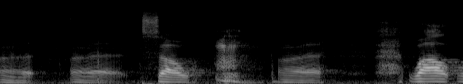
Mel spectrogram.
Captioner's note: cough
